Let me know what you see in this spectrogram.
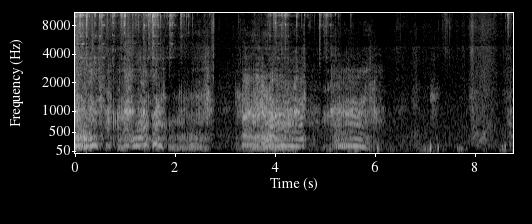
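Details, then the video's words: Play fighting between a Corgi and a Rottweiler gives bursts of harsh, gurgling growls, three main rounds in the first six seconds, then quieter clicks and scuffling as the growling fades. "Corgi battles Rottweiler"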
